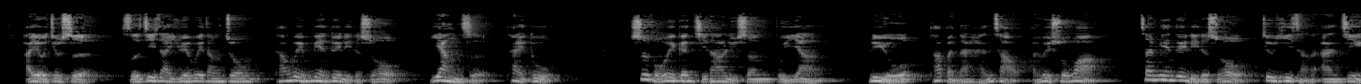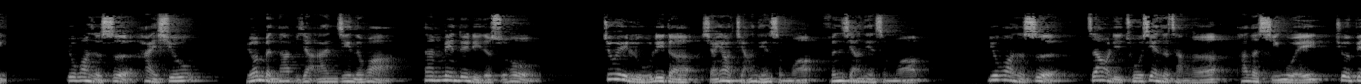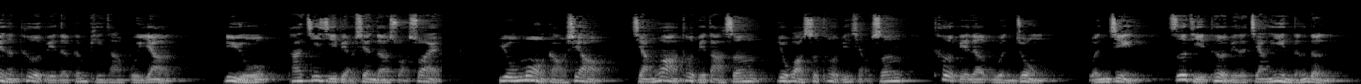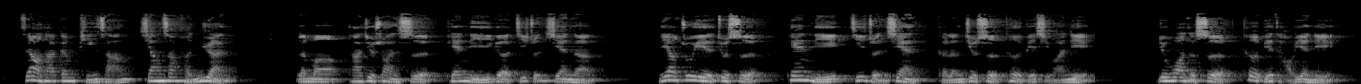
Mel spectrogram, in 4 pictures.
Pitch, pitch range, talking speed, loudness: 145 Hz, 115-175 Hz, 245 characters per minute, -25 LUFS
